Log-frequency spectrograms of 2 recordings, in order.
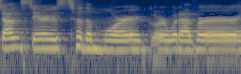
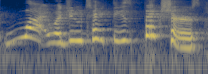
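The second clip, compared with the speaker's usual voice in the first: high-pitched mock outrage; mock mad demand; 10 semitones higher than usual. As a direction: demand an answer in hammed-up indignation. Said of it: "are you getting mad".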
